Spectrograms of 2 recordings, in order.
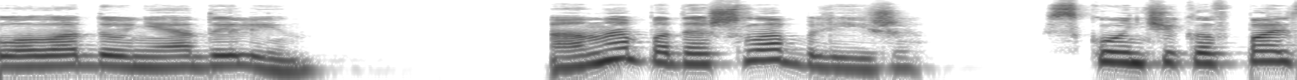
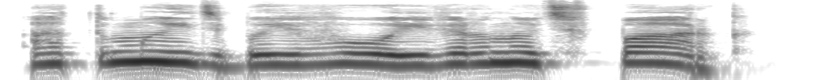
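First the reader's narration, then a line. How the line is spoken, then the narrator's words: Sighing. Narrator (Russian): вздохнула Майя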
